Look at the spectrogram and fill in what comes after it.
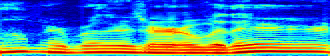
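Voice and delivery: ordinary talk, nothing marked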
